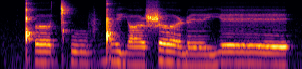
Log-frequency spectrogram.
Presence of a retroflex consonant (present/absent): present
